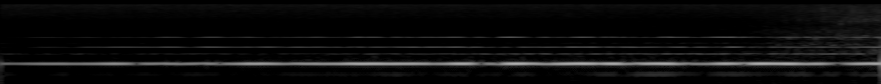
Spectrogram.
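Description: Meditation music: one sustained low tone with fainter overtones above it, swelling in over the first couple of seconds and wavering slowly as it holds.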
